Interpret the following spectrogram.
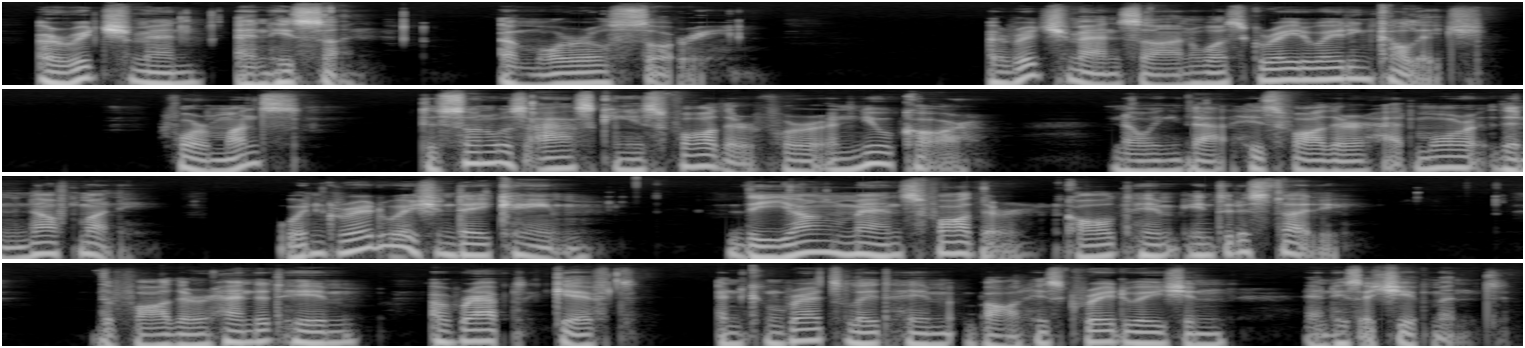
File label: English (Asian), Male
